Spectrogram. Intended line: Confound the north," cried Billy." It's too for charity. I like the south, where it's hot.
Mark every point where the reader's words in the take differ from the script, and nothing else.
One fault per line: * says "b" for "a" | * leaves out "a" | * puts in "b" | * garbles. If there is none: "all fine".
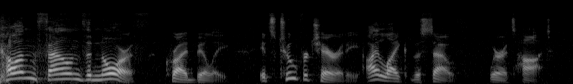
all fine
